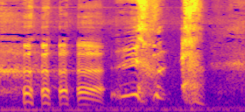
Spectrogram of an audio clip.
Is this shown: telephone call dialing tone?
no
